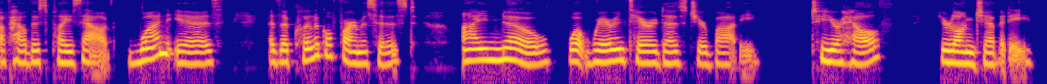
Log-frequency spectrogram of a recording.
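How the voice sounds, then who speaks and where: In a very clean recording with a silent background, a woman speaks at a fairly low pitch with ordinary pitch variation, the sound dry and close with no echo. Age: 60s. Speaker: clinical pharmacist and tango dancer giving a talk. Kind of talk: motivational talk.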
